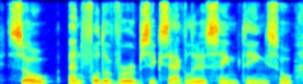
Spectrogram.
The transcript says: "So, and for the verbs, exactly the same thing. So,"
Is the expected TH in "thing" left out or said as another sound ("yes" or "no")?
no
